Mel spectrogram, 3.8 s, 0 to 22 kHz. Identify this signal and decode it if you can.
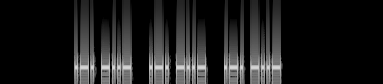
Morse code, heard as a keyed tone, about 44 wpm, 700 Hz. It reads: RX RX RX
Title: Abbreviations Repeated 3x - 45wpm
